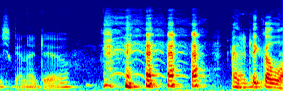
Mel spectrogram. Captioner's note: laughs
